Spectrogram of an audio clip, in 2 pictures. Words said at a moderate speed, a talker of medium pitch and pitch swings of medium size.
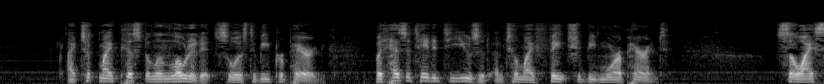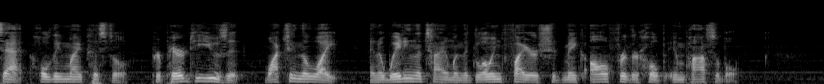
No: average, 185 wpm; low, 125 Hz; average, 3.6 semitones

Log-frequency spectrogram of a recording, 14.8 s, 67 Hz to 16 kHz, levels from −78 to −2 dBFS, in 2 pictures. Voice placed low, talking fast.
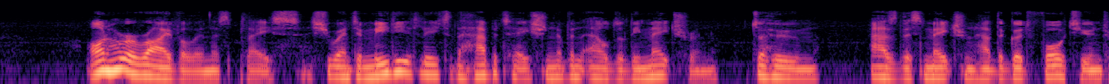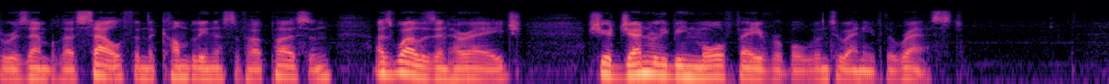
Yes: low, 100 Hz; fast, 210 wpm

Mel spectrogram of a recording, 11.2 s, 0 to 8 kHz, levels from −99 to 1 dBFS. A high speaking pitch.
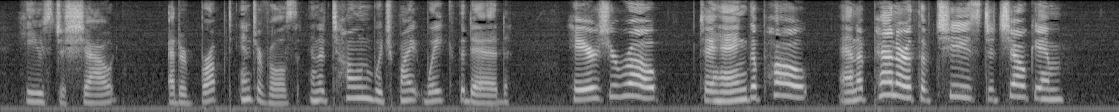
Yes: high, 235 Hz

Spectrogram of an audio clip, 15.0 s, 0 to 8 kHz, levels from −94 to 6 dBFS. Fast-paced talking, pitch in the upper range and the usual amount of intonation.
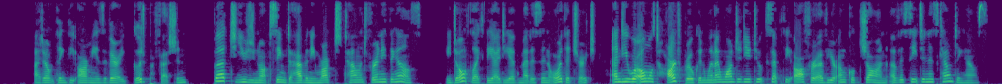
Yes: fast, 230 wpm; high, 210 Hz; average, 4.6 semitones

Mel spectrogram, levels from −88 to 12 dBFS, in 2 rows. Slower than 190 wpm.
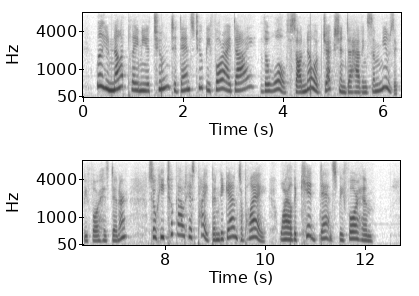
No: average, 195 wpm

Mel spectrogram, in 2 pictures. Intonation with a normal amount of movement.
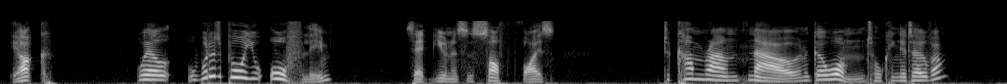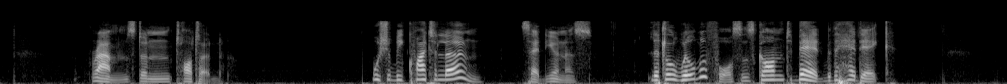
No: wide, 8.7 semitones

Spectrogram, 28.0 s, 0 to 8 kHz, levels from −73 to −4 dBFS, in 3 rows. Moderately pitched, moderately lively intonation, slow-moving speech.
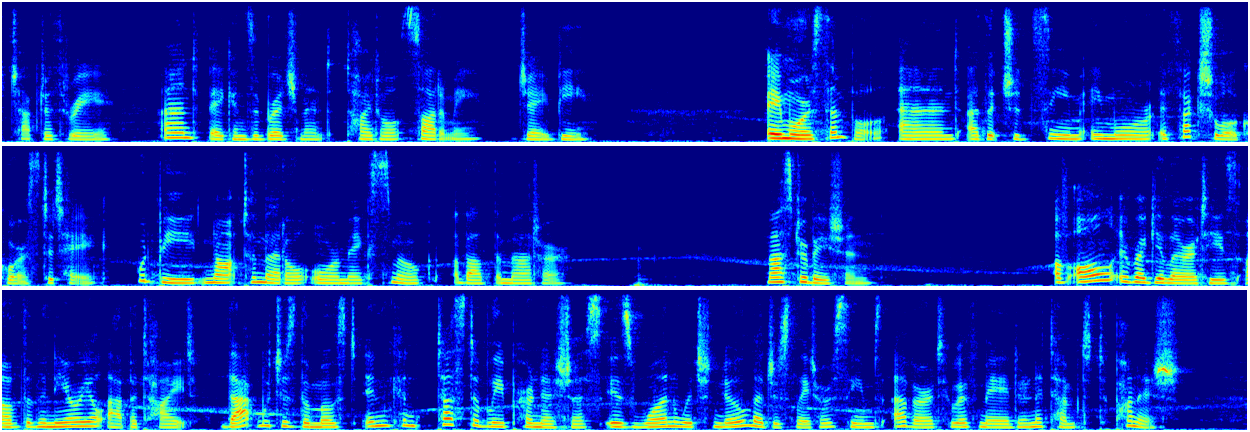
No: high, 205 Hz; average, 3.3 semitones; slow, 130 wpm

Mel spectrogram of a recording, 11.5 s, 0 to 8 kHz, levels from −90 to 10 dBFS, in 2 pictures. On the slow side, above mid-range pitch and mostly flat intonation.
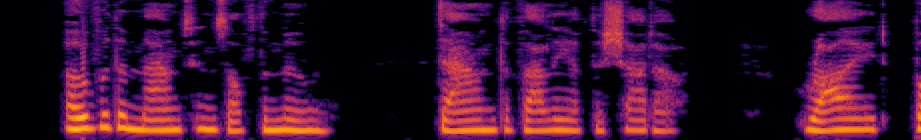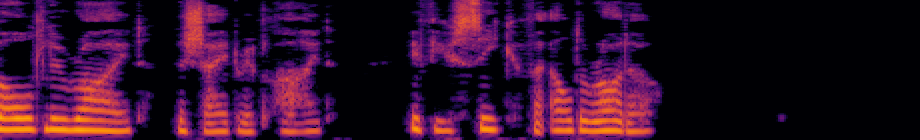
Yes: slow, 125 wpm; high, 215 Hz; narrow, 2.0 semitones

